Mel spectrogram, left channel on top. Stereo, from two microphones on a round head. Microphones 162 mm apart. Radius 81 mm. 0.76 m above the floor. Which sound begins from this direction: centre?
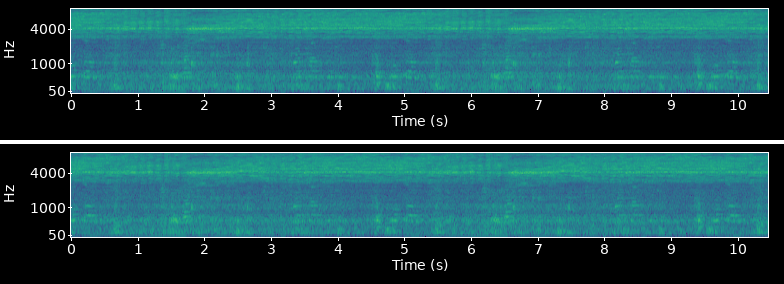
An insect, at 0.0 s.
